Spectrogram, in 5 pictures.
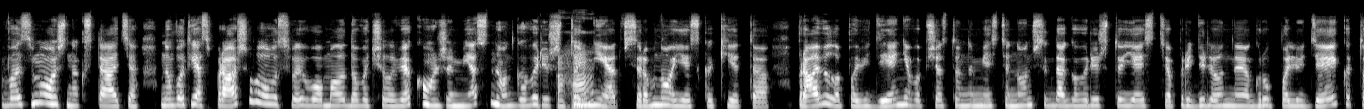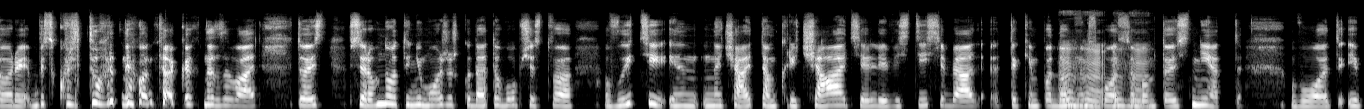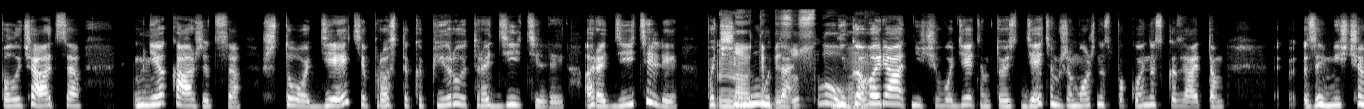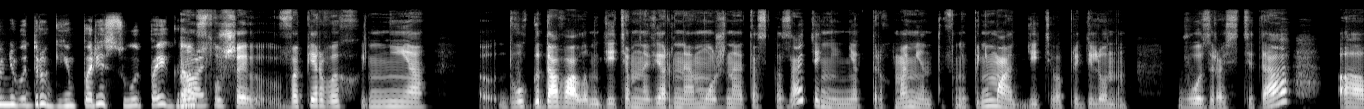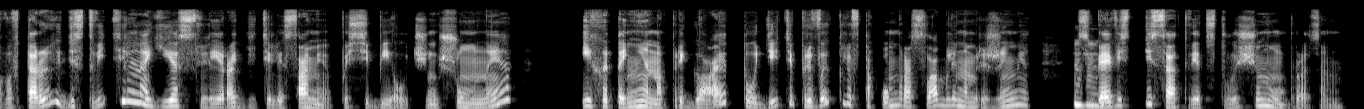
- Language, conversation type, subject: Russian, podcast, Как наладить отношения с соседями?
- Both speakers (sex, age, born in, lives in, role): female, 35-39, Russia, Netherlands, guest; female, 45-49, Russia, Spain, host
- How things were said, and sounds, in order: laughing while speaking: "бескультурны, он так их называет"; tapping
